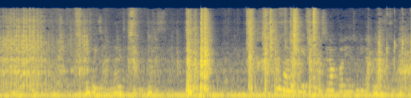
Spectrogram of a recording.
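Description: A voice narrating a story in the background over a steady low hum, with a few sharp knocks and clicks; the loudest two come close together about four seconds in.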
